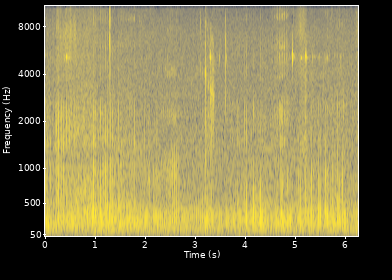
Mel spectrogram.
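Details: Pet cat Caspurr gives a gentle rhythmic purr with chirps in it, low pulsed rumbling in breath-length bursts, broken by a couple of brief high pings.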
